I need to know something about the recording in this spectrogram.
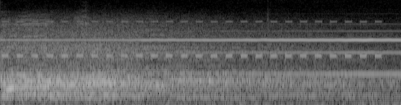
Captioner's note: high-Pitched tone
